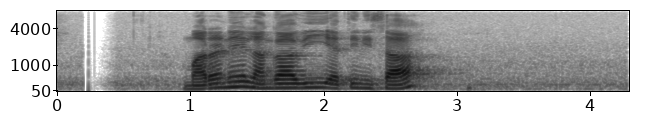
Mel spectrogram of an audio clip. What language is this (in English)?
Sinhala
